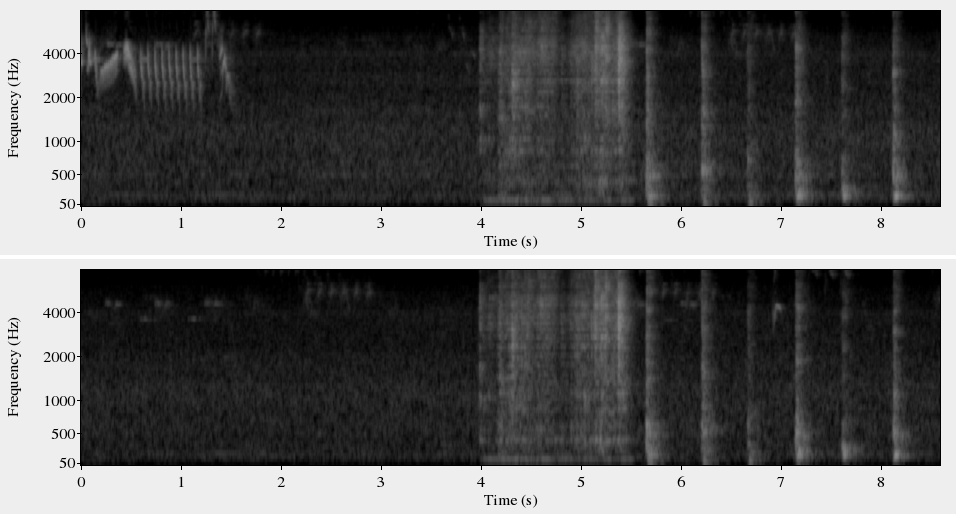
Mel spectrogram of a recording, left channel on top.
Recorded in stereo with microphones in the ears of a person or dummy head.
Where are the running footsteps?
10° right (ahead or behind), 1.6 m; by 8.3 s 35° left (ahead or behind), 1.8 m.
